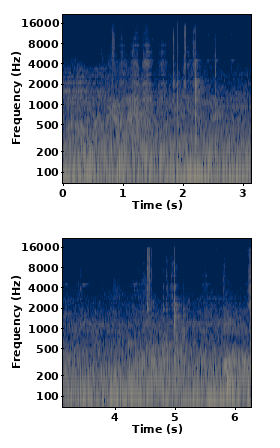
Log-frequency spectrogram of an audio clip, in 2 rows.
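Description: Hex screwdriver turning and tightening the bolts on the aluminium Z-axis rail of a Wanhao D8 3D printer: faint scraping and rubbing with a few sharp metallic clicks.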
